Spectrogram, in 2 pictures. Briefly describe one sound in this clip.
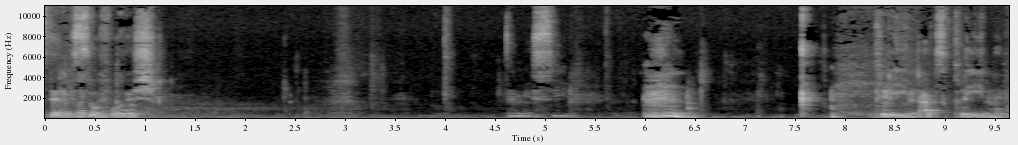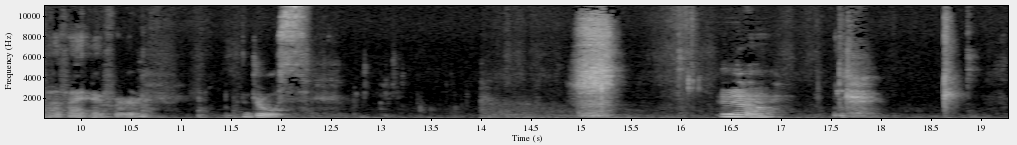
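A second young woman talks and answers close by.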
